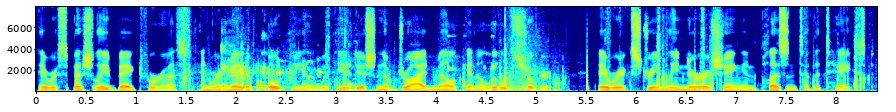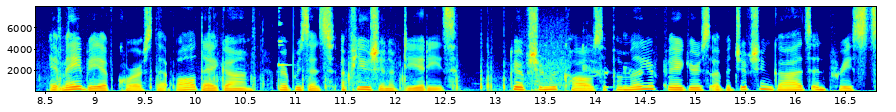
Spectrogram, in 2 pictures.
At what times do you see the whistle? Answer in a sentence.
The whistle can't be heard in this clip.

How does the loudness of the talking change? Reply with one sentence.
The loudness of the talking stays about the same.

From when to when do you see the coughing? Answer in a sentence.
The coughing can be heard from 1.6 to 3.5 s and from 13.7 to 14.8 s.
